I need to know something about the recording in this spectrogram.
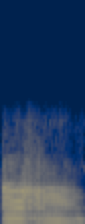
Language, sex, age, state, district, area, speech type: Assamese, female, 45-60, Assam, Dibrugarh, rural, conversation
